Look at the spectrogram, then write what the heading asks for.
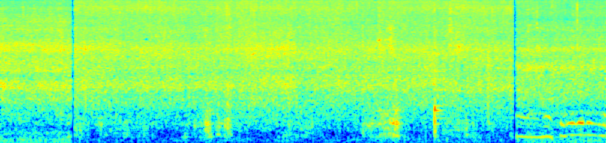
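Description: Cubed papaya and potato frying in oil in a wok over a wood fire, with a steady sizzle, stirred with a metal spatula that scrapes the pan now and then. A woman's voice comes in near the end.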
